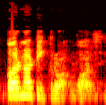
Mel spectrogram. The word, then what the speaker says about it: Carnatic: Sorry my pronunciation was wrong, this is कर्नाटिक वॉर्स।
